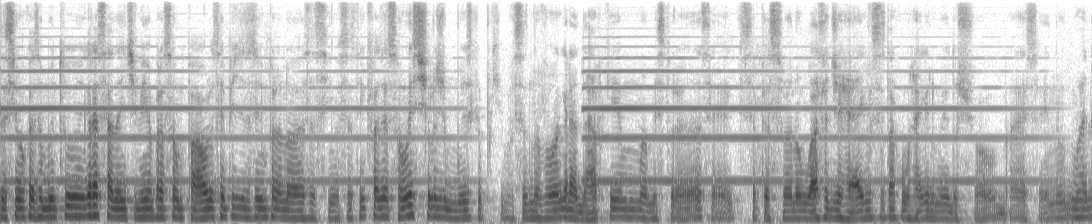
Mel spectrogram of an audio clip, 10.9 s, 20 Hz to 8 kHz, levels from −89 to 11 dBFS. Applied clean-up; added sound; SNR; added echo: none; Wind instrument, woodwind instrument; 14 dB; none.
